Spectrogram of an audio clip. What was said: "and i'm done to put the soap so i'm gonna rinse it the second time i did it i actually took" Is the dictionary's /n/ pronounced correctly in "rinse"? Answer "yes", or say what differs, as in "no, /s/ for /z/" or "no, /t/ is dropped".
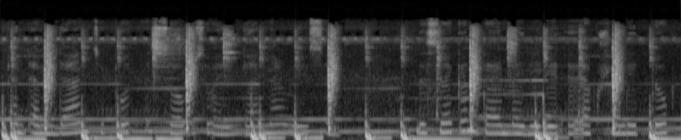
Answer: no, /n/ is dropped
